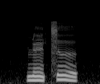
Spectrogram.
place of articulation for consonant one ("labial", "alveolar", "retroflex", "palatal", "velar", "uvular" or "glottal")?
retroflex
